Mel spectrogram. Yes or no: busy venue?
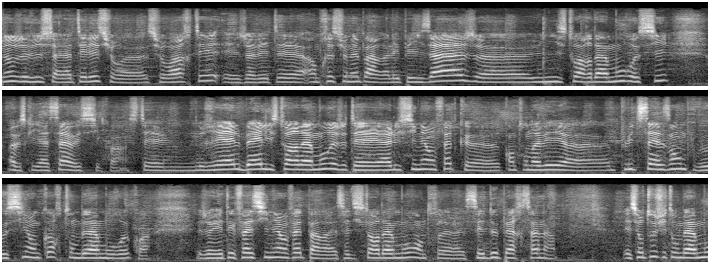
yes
